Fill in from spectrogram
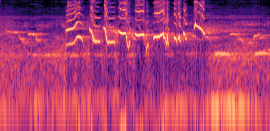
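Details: Oriental magpie-robin (kacer) song used as a lure to set other birds singing hard and agitated: a one-second lead-in of soft whistles, then two seconds of loud, quick, sweeping whistled notes and slurs, easing back to faint warbling.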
